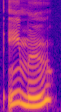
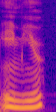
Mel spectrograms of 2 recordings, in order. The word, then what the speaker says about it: emu: The emu, often pronounced emu by Americans, but that sounds funny to me, so I'm saying emu.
